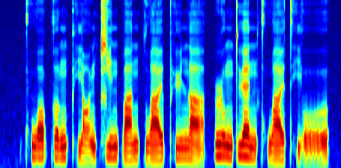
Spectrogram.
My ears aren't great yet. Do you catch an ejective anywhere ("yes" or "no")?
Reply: no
